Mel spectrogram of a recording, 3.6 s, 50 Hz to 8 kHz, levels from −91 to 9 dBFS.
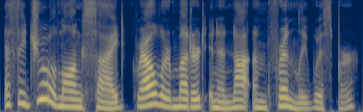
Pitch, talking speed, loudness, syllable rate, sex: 205 Hz, 180 wpm, -18 LUFS, 5.8 syllables/s, female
